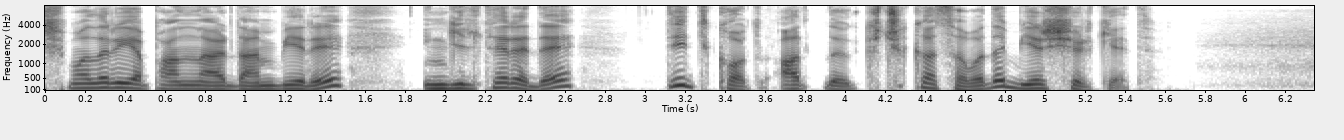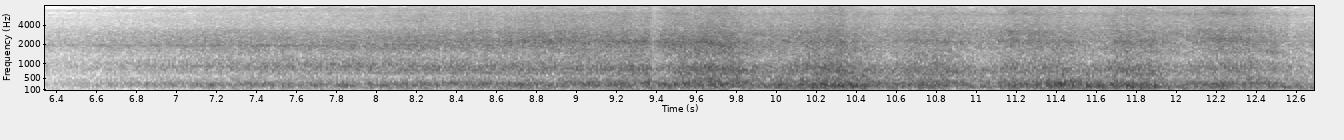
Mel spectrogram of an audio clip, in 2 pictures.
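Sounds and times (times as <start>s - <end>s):
speech: 0.0s - 5.6s
train passing through the railway station of a small English town near Oxford: 5.9s - 12.6s.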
